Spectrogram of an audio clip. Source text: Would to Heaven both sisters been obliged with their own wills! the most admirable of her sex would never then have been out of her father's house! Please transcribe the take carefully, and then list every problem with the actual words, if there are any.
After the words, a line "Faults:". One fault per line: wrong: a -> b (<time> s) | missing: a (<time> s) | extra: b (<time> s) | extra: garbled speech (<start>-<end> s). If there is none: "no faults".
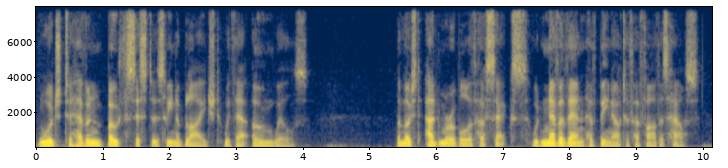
Would to Heaven both sisters been obliged with their own wills! the most admirable of her sex would never then have been out of her father's house!
Faults:
no faults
